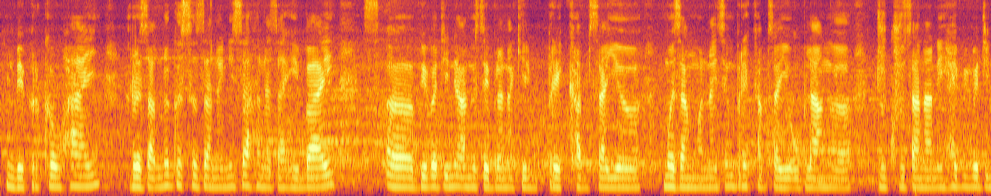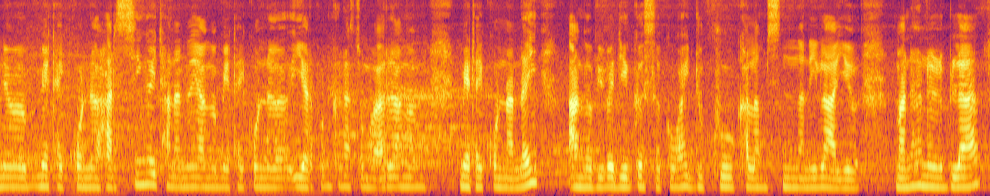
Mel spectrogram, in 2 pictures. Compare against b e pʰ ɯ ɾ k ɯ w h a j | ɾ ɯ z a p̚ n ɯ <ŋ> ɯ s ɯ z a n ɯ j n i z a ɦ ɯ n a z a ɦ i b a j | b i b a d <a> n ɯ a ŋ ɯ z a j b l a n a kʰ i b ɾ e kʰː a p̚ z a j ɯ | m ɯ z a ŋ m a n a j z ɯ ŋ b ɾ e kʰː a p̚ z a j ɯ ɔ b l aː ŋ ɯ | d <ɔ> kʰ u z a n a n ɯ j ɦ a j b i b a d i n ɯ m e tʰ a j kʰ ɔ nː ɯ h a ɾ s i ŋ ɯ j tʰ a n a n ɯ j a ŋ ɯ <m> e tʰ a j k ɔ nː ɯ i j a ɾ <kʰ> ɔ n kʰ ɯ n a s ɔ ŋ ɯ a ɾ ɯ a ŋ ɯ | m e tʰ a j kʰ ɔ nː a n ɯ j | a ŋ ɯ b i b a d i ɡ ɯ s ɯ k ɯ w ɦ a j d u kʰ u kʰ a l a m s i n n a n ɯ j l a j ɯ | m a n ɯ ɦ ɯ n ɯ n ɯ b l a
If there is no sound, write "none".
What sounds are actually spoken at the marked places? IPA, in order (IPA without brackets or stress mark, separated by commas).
ɡ, i, u, m, pʰ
